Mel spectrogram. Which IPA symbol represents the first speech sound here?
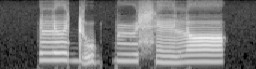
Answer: l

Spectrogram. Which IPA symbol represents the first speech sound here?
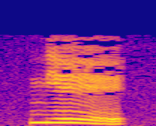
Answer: mʲ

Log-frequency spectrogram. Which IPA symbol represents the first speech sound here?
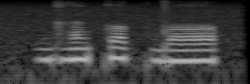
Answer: ɡʱ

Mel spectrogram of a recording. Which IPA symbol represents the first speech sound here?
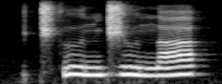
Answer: t͡ʃʼ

